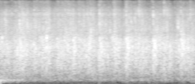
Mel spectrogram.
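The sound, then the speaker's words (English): A crowd claps together to show they are grateful, a steady, dense wash of applause with many overlapping hand claps and small surges of intensity throughout, and no voices heard over it. “Come on, clap today if you're grateful.”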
